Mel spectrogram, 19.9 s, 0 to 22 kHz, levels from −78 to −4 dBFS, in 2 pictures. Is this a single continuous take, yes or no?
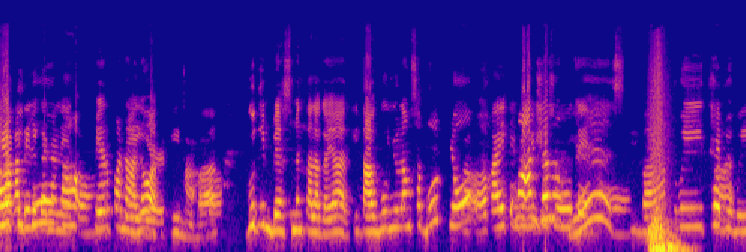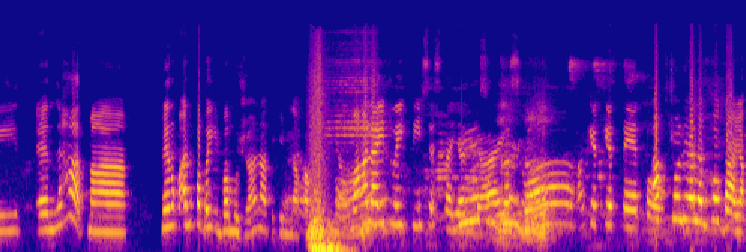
no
